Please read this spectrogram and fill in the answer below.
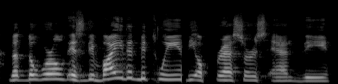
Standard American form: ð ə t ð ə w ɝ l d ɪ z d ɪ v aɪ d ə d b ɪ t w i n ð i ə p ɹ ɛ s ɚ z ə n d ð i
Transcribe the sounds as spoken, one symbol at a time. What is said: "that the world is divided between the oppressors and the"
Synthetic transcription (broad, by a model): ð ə t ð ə w ɝ l d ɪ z d ɪ v aɪ d ə d b ɪ t w i n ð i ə p ɹ ɛ s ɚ s ə n d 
